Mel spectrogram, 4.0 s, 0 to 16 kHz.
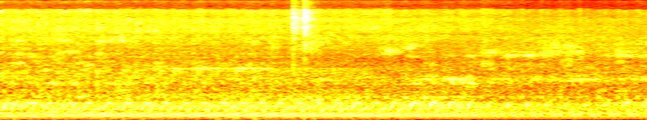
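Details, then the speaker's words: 2000 Ford Crown Victoria police car, verified 45,000 miles, rescued from junkyard, just started, exhaust needs repair: steady even idle with regular low pulse about three beats a second, some rattle, no smoke or misses; runs smooth. "That thing runs smooth. I mean, it rattles. It don't smoke."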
